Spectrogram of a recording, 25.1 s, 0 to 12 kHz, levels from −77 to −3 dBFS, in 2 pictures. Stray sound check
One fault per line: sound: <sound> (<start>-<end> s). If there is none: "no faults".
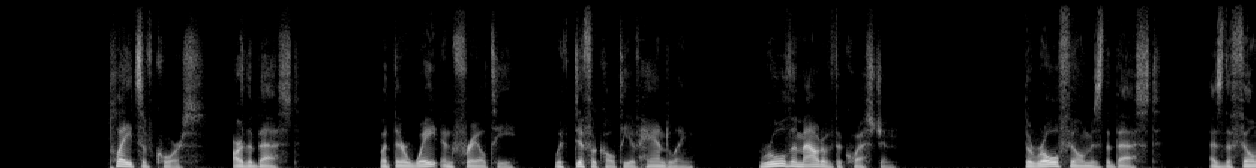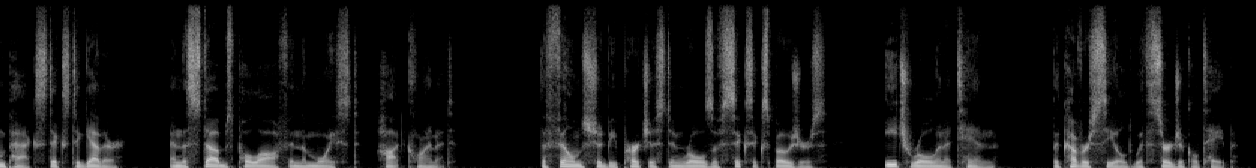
no faults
